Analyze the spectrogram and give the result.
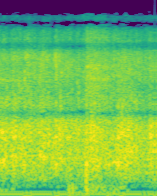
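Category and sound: crowd, audience clapping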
